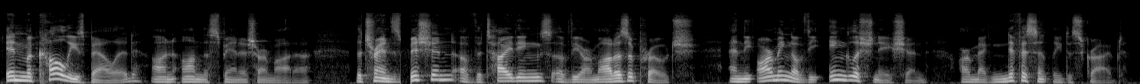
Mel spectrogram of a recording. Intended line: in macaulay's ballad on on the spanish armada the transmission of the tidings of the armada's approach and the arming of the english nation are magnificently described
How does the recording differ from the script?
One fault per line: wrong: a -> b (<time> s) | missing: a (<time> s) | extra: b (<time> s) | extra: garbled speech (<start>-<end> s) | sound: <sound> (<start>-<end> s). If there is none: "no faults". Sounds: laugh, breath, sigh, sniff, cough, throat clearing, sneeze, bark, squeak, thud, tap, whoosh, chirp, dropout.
sound: dropout (4.0-4.1 s)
